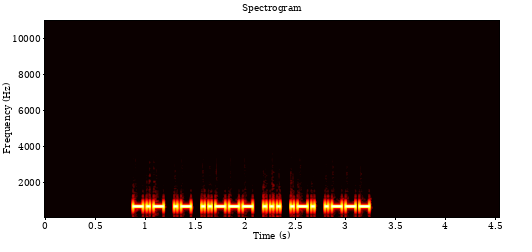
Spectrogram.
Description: Morse code, heard as a keyed tone, about 34 wpm, 700 Hz. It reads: KA2SRJ
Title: USA Call Signs - 6 Characters - Repeated 3x - 35wpm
